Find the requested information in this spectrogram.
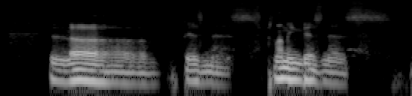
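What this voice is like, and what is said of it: Deep voice impression. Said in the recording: “who's the guy with the deep voice?”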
